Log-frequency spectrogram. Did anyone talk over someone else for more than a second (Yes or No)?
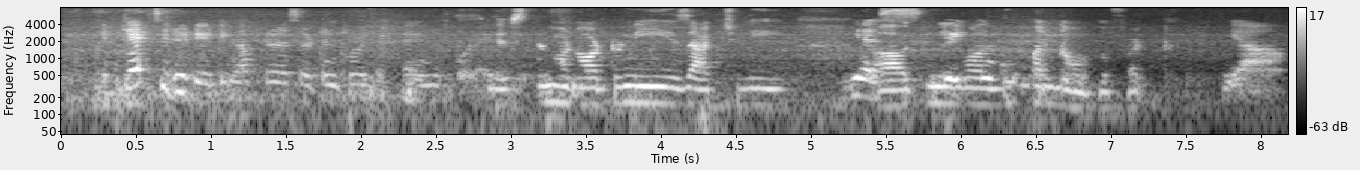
Yes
